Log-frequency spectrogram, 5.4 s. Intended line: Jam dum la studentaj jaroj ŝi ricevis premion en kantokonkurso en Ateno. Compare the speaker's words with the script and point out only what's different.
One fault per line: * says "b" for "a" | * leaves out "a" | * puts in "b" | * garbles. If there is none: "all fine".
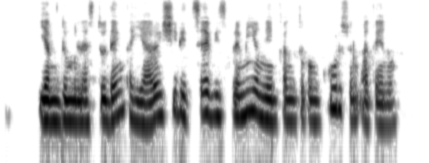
all fine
